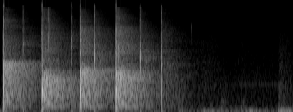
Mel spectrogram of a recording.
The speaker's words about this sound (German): Dementsprechend einen grossen Applaus für unsere Gewinnerin vom Wettbewerb Strohhüt.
